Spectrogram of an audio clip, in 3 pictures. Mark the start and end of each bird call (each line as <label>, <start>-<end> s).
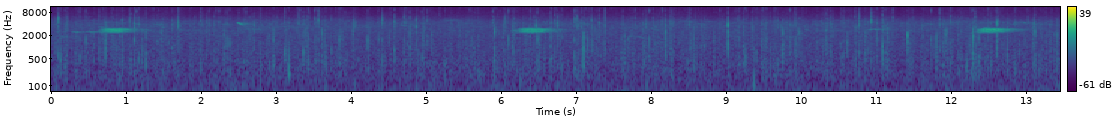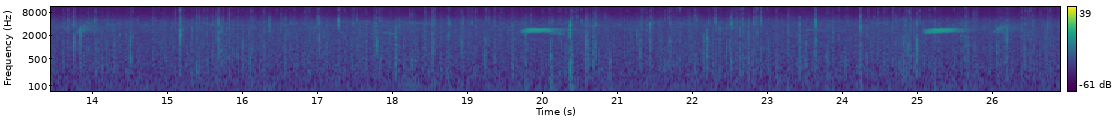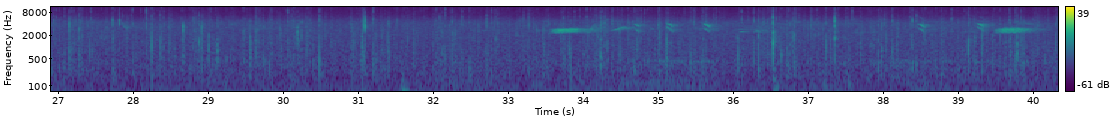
Iiwi (Drepanis coccinea), 0.3-0.6 s
Omao (Myadestes obscurus), 0.6-1.2 s
Omao (Myadestes obscurus), 6.1-6.9 s
Omao (Myadestes obscurus), 12.3-13.0 s
Iiwi (Drepanis coccinea), 13.8-13.9 s
Omao (Myadestes obscurus), 19.7-20.4 s
Omao (Myadestes obscurus), 25.1-25.7 s
Iiwi (Drepanis coccinea), 26.0-26.3 s
Omao (Myadestes obscurus), 33.5-34.1 s
Hawaii Amakihi (Chlorodrepanis virens), 34.7-34.8 s
Hawaii Amakihi (Chlorodrepanis virens), 35.1-35.3 s
Hawaii Amakihi (Chlorodrepanis virens), 35.6-35.7 s
Iiwi (Drepanis coccinea), 36.1-36.7 s
Hawaii Amakihi (Chlorodrepanis virens), 38.4-38.6 s
Hawaii Amakihi (Chlorodrepanis virens), 39.2-39.4 s
Omao (Myadestes obscurus), 39.4-40.0 s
